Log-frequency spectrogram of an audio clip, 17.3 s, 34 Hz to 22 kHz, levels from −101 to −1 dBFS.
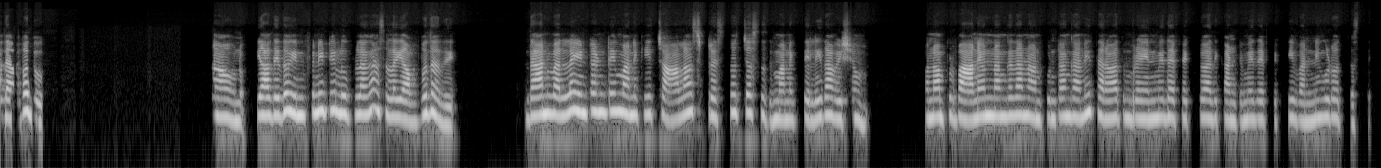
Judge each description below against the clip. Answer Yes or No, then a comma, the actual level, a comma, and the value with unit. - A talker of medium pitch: No, high, 240 Hz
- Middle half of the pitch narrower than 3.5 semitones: Yes, average, 2.9 semitones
